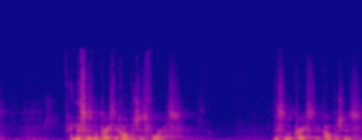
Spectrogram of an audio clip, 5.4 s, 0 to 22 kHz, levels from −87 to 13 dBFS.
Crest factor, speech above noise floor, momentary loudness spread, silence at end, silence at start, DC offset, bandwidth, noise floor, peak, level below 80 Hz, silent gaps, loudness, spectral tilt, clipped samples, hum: 22 dB; 35 dB; 15 LU; 0 s; 0 s; under 0.1%; 14.5 kHz; -64 dBFS; -10 dBFS; -60 dBFS; none; -30 LUFS; -6.5 dB/octave; under 0.1%; none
